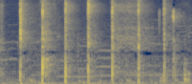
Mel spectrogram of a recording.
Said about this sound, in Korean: 박수!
